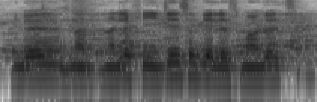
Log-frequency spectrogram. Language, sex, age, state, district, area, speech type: Malayalam, male, 18-30, Kerala, Wayanad, rural, spontaneous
